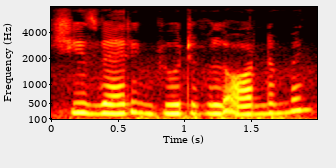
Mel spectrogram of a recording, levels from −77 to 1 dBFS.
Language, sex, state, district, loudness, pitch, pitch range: English, female, Karnataka, Bangalore, -15 LUFS, 235 Hz, 230-255 Hz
